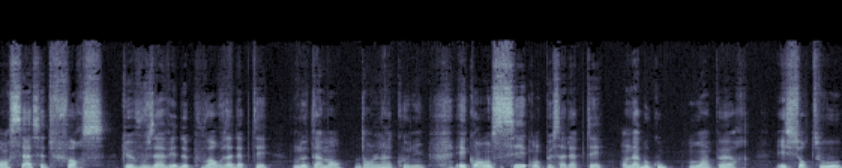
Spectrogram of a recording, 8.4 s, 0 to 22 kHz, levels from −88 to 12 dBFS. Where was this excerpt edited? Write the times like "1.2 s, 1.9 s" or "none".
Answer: 1.1 s, 6.1 s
